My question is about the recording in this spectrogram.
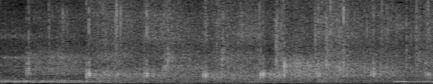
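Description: Brief, scattered applause from a small audience, many irregular claps, with voices under it.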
